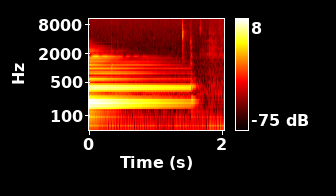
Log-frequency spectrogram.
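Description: The open G string on a guitar is plucked once, ringing as a clean sustained note that slowly fades, then stops abruptly as it is damped.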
